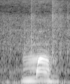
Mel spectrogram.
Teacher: Example of nasal consonant in English. First is bilabial nasal, produced by closing the lips and allowing air to escape through the nose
